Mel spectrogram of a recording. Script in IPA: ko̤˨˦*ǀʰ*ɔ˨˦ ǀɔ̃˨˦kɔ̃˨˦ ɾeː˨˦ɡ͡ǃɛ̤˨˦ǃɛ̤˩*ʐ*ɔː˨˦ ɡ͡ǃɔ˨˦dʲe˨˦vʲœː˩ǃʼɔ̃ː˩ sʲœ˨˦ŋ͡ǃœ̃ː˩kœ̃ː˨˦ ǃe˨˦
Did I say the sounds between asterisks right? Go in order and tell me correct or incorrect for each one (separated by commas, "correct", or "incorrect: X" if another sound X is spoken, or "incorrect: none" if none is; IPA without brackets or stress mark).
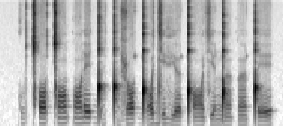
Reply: correct, correct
